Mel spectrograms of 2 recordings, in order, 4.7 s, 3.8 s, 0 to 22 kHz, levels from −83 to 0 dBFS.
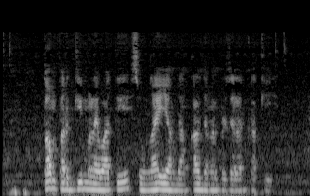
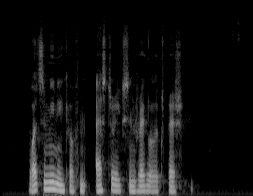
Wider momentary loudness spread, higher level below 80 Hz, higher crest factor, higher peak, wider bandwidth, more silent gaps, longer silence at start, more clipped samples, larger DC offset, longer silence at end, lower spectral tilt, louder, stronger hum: first, 18 LU vs 8 LU; first, -48 dBFS vs -62 dBFS; about the same, 20 dB vs 18 dB; first, -6 dBFS vs -16 dBFS; second, 11.5 kHz vs 13.5 kHz; neither; second, 0.1 s vs 0.45 s; neither; neither; second, 0.6 s vs 1.1 s; about the same, -7 dB/octave vs -6.5 dB/octave; first, -25 LUFS vs -33 LUFS; second, none vs 50 Hz at -55 dBFS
